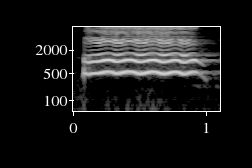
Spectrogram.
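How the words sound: The vowel has a bright, forward resonance. "more brightness"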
